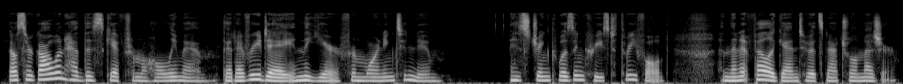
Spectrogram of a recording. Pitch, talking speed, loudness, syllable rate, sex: 180 Hz, 225 wpm, -20 LUFS, 6.1 syllables/s, female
